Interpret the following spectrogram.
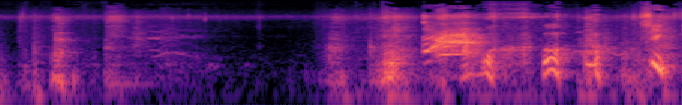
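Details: Female pet dog in an early-morning play session, giving a quick run of short, rough grunts and whines that bend up and down after a quiet pause, over a steady high-pitched electronic whine.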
